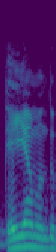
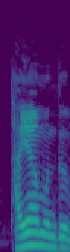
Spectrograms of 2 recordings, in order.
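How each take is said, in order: First: It starts with an American-style 'dei' sound. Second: It starts with a plain Korean-style 'da' sound.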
